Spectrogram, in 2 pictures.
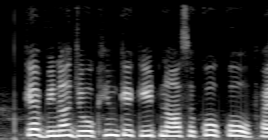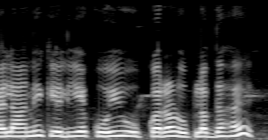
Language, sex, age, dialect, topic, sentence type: Hindi, female, 18-24, Marwari Dhudhari, agriculture, question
